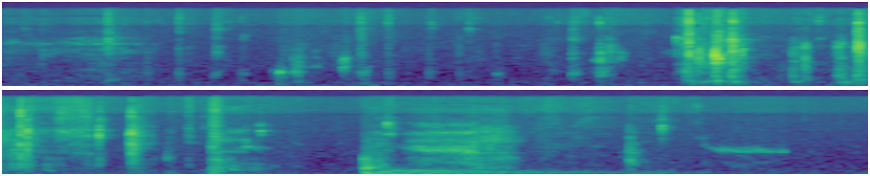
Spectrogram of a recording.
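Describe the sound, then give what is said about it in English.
Soft clicks, sips and wet gulping sounds of someone drinking water, followed by one louder, rough throat clearing and a few faint mouth noises afterward; nobody speaks. “I'm going to get a quick swallow of water and clear my throat.”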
